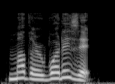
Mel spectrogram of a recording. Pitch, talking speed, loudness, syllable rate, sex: 250 Hz, 205 wpm, -16 LUFS, 6.1 syllables/s, female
